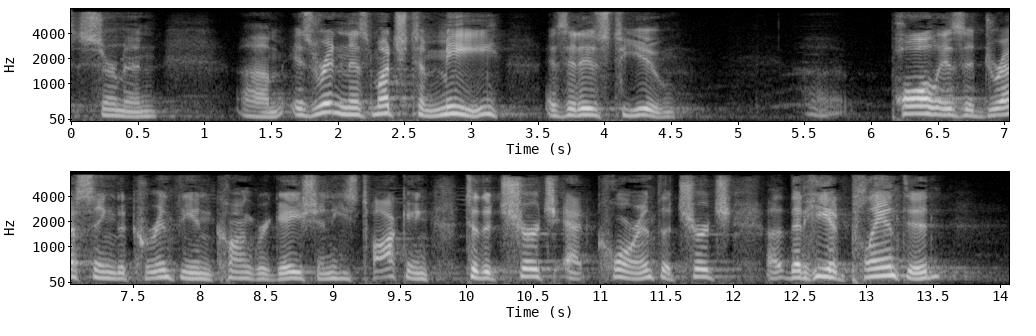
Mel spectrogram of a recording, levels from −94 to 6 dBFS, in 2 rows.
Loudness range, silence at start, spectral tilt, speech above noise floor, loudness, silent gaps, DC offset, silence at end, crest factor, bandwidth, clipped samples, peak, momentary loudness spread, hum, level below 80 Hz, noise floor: 3 LU; 0 s; -4.5 dB/octave; 41 dB; -20 LUFS; none; under 0.1%; 0.4 s; 20 dB; 7.6 kHz; under 0.1%; -2 dBFS; 11 LU; none; -58 dBFS; -61 dBFS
